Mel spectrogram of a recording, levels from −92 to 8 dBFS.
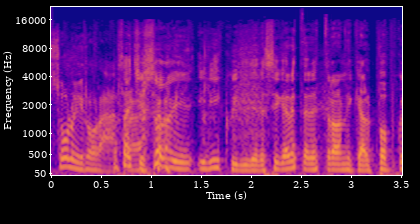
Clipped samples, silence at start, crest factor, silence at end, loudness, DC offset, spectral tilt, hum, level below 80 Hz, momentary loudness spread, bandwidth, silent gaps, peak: under 0.1%; 0 s; 18 dB; 0 s; -22 LUFS; under 0.1%; -5.5 dB/octave; none; -46 dBFS; 5 LU; 16.5 kHz; none; -4 dBFS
